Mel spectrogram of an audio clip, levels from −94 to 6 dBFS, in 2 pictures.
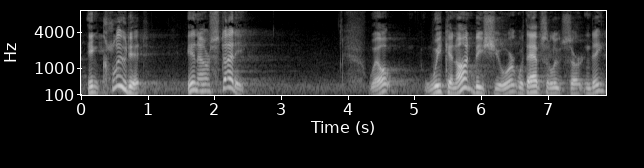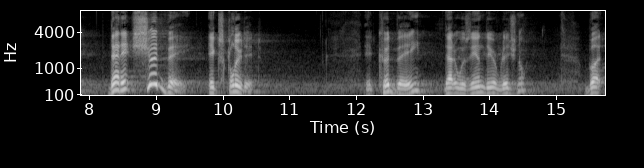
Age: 60-79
